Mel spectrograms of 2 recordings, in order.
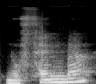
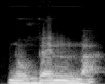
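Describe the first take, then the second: First: "November" wrongly said with an f in the middle; V como F, incorrecta. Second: "November" with a voiced v in the middle; V sonora. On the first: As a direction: say "November" as "no-femba". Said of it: "Tampoco digo November". ("November" mal dicho, con F) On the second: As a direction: say "November" as "no-vemba". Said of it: "digo November". ("November" bien dicho, con V sonora) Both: Shown as a demonstration.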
